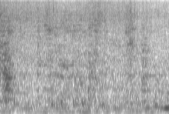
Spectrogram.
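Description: Sliced onions sprinkled with salt fry in oil in a pan, giving a loud, continuous close-up sizzle with a rough crackling texture and no talking.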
